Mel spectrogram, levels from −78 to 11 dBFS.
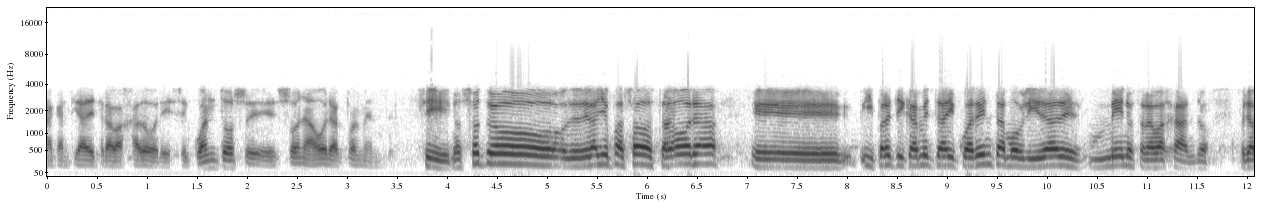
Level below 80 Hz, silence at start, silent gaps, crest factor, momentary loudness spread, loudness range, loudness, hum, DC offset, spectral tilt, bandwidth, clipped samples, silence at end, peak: -72 dBFS; 0 s; none; 12 dB; 13 LU; 8 LU; -16 LUFS; none; under 0.1%; -6 dB/octave; 6.2 kHz; under 0.1%; 0 s; -4 dBFS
